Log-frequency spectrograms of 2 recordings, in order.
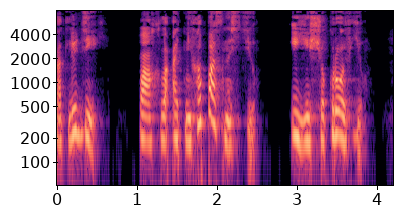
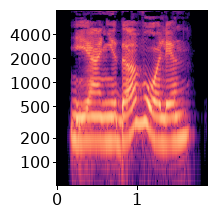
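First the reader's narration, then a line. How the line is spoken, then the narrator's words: Menacing. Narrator (Russian): проговорил хозяин грозно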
